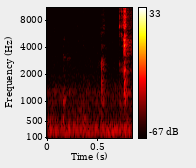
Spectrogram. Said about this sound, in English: I haven't even been sipping yet. I'm taking a sip of wine.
